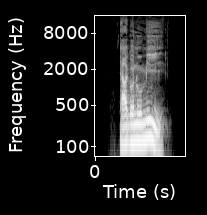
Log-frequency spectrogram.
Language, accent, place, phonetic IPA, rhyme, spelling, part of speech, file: German, Germany, Berlin, [ˌɛʁɡonoˈmiː], -iː, Ergonomie, noun, De-Ergonomie.ogg
- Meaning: ergonomics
